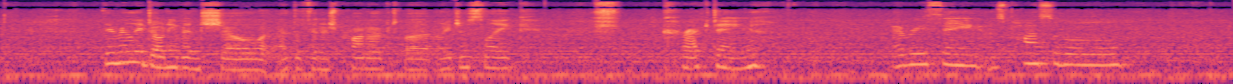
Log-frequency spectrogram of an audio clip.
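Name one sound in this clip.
A woman talks calmly up close.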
